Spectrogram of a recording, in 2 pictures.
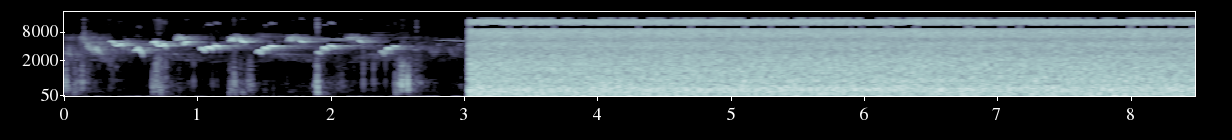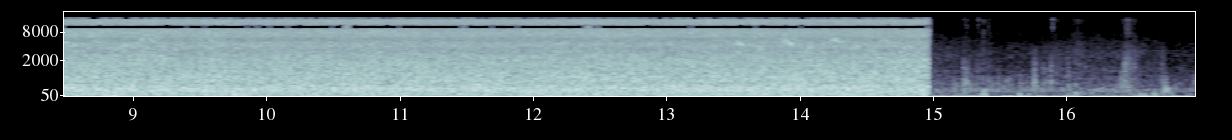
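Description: A rocky mountain river rushing over rapids: a loud, steady rush of white water that starts abruptly about three seconds in and cuts off abruptly near the end. Before it, birds chirp briefly.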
